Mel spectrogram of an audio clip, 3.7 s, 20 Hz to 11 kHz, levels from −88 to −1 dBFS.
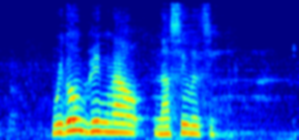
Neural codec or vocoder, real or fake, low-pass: codec, 24 kHz, 0.9 kbps, WavTokenizer, medium music audio release; fake; 9.9 kHz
